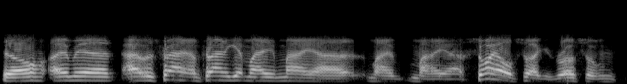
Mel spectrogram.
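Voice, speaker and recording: A man's voice: fairly high pitch, measured pace, creaky, dry recording. A man hosting a call-in talk show, talking in a rambling, repetitive, argumentative way. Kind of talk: rambling call-in radio monologue. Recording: tinny phone-line call-in audio.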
